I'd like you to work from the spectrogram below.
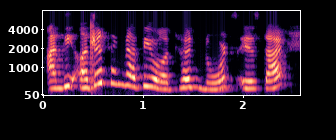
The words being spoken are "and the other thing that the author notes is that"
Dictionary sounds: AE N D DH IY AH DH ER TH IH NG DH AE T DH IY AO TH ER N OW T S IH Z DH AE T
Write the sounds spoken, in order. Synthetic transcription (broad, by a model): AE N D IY AH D ER T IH NG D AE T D IY AO T ER N OW T S IH Z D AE T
